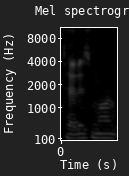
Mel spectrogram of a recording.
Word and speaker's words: Thetismon: Yeah, so that's how we got Tedismon now, although it's spelled, at least from what I was seeing in the sub, is Tedismon, but it's Tedismon, whatever.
